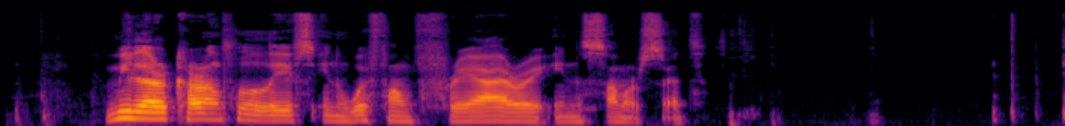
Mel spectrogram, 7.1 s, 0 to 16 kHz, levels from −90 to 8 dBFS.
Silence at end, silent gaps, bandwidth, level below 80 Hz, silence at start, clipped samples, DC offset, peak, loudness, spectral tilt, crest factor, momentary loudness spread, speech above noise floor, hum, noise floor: 2.55 s; none; 11.5 kHz; -58 dBFS; 0.7 s; under 0.1%; under 0.1%; 0 dBFS; -21 LUFS; -5.5 dB/octave; 22 dB; 18 LU; 62 dB; none; -83 dBFS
